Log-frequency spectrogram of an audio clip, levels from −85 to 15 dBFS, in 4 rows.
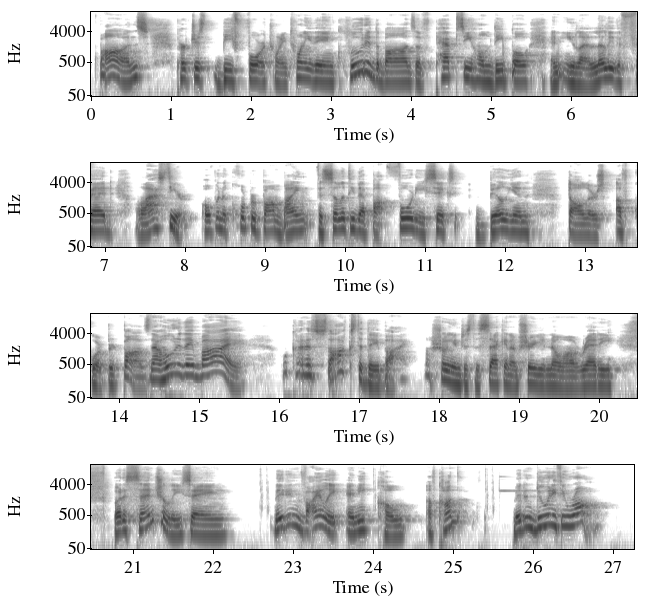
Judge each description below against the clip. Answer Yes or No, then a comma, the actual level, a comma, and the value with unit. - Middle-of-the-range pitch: Yes, medium, 145 Hz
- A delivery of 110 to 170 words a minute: Yes, average, 155 wpm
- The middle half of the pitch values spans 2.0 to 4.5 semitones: No, wide, 5.5 semitones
